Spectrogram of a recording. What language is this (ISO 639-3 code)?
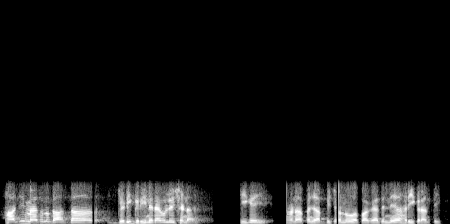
pan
